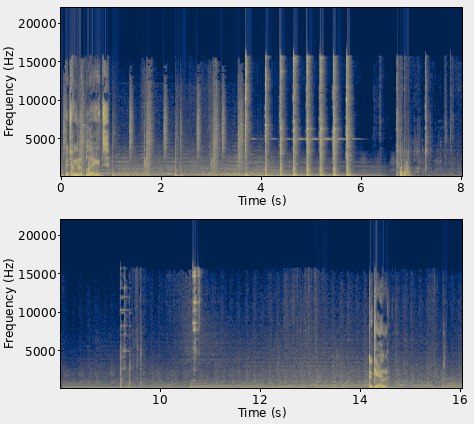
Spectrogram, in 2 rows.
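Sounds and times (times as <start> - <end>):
background music: 0.0 - 16.0.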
